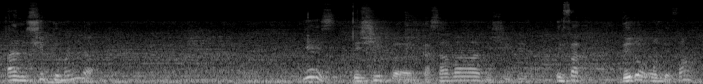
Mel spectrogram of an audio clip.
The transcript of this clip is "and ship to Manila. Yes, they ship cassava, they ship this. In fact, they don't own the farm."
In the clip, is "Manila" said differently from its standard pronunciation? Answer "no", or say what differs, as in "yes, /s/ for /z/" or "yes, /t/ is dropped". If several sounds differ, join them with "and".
yes, /n/ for /l/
